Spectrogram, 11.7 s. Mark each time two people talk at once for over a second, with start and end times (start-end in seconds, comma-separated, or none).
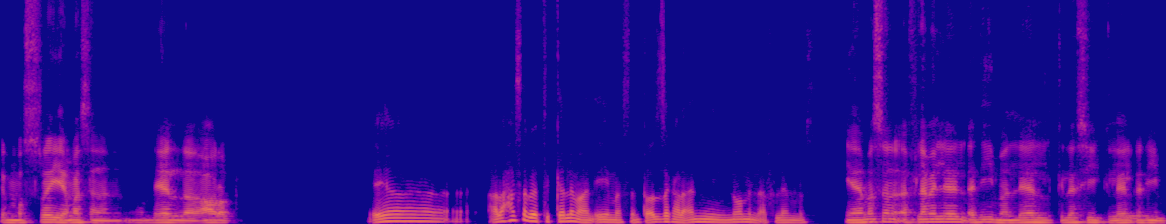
none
